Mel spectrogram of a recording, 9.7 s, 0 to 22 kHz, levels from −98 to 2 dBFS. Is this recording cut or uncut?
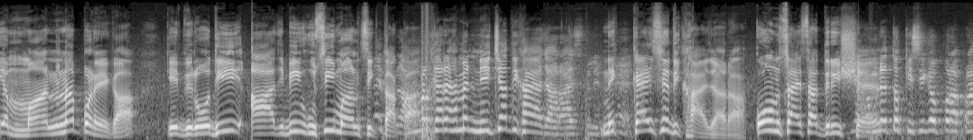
uncut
